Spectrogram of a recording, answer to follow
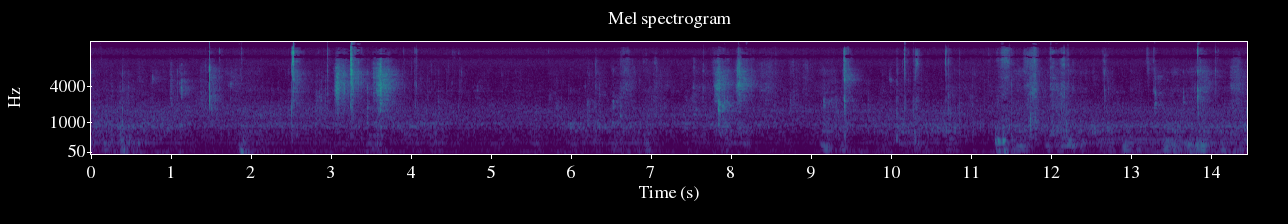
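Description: Faint close-up eating sounds: scattered wet mouth clicks and smacks from chewing a cheeseburger, with a few more clustered around a bite about eight seconds in, over near silence.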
